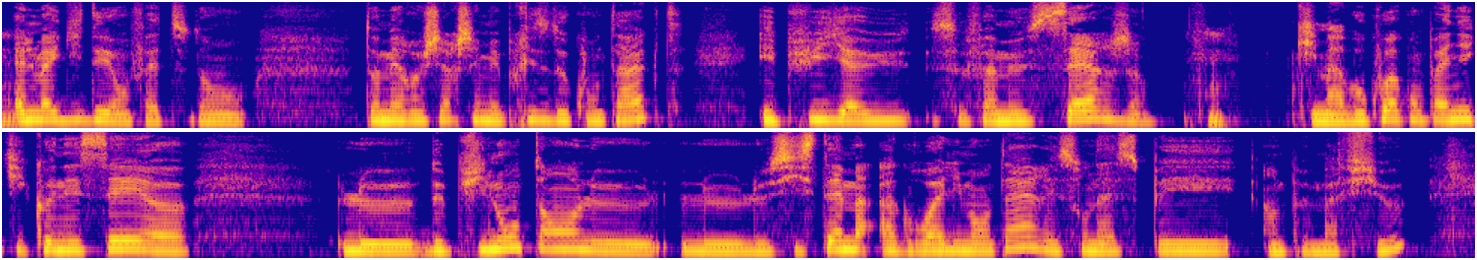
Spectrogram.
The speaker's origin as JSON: {"language": "French", "region": "Pays de la Loire", "country": "France", "tie": "born or raised there", "said": "Moi je suis pas bretonne, j'ai grandi dans le Maine-et-Loire."}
